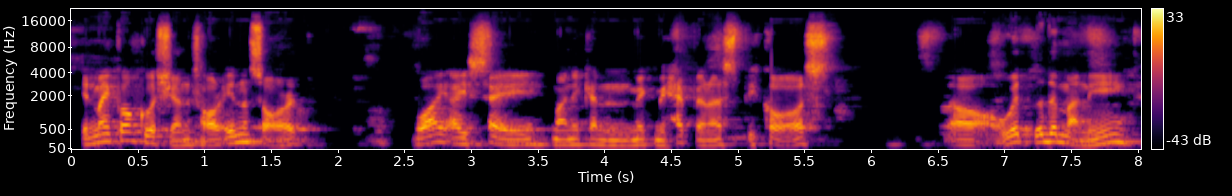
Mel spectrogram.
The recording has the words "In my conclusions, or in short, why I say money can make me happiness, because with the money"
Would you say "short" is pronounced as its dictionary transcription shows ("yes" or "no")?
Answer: no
